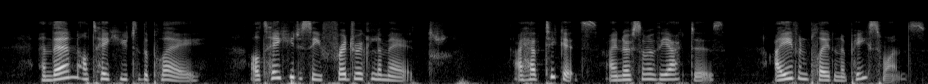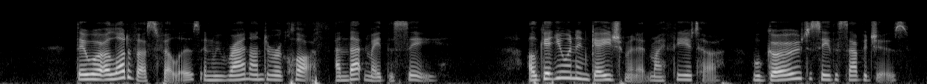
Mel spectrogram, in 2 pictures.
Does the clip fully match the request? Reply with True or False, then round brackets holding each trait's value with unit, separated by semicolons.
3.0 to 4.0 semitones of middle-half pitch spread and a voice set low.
False (3.5 semitones; 225 Hz)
